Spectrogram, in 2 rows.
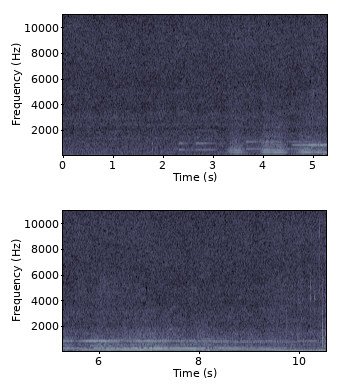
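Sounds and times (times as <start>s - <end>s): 
wasp buzzing: 2.4s - 10.5s.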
